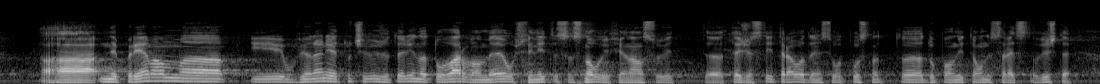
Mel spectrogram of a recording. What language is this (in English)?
Bulgarian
